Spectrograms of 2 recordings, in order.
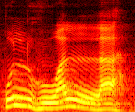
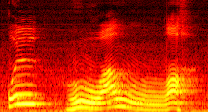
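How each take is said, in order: First: The word Allah is pronounced thin and light. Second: The word Allah is pronounced heavy and thick. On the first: The speaker calls it wrong. "Tidak menebalkan lafaz Allah di sini, maka akan e, terbaca dengan tipis" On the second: The speaker calls it right. "itu yang benar"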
